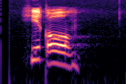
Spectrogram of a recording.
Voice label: ixil; respirar

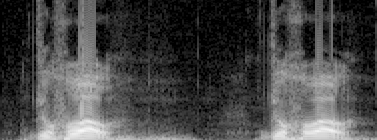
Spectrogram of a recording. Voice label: "dismount", hruso

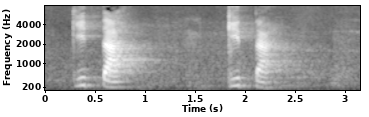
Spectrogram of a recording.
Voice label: Nasa Yuwe; macana; paez

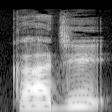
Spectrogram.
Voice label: "kaji", Apatani

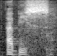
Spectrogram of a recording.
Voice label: "abis" Biak

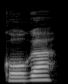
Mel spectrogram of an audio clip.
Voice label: "koogá", Apatani

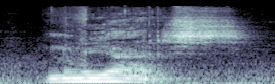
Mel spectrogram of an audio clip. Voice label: "nui arɨs", Nafe (Kwamera); creek

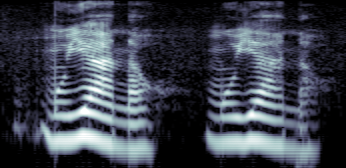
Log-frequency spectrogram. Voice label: "muyanau", Wamesa

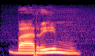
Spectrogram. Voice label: "barimu ko", taro root, Wamesa

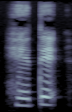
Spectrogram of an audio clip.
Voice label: "hete", apatani

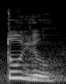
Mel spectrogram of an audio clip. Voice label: Chanka, quechua; hueso

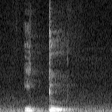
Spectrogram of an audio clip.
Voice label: "plantains", Ibibio

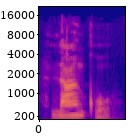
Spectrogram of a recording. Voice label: "lañku", Apatani

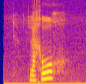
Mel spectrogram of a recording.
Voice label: tzutujil; diez

